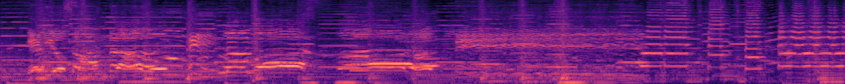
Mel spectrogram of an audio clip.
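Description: Mariachi band playing live: a singer's voice over strummed guitars and a plucked bass line, with the instruments taking over on held notes about halfway through.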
